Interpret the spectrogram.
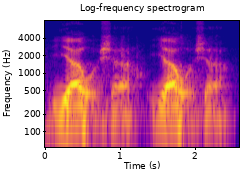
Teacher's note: Dia mungkin agak tricky sikit kerana ghin itu adalah huruf isti'la, huruf tebal kan. Tapi ya tu janganlah ditebalkan.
